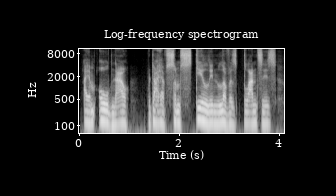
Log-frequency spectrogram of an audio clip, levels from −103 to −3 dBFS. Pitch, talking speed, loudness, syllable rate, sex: 115 Hz, 175 wpm, -21 LUFS, 4.4 syllables/s, male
